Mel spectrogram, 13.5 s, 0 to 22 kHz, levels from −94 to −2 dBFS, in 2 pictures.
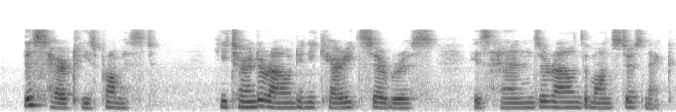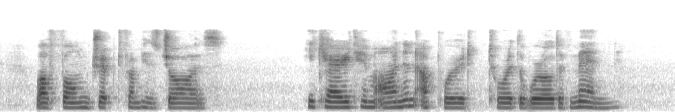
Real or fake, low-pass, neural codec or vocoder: real; 7.2 kHz; none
